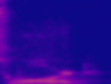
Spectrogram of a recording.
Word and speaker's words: sword: you say sword it's sword no no you don't pronounce the W four isn't it Liquid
